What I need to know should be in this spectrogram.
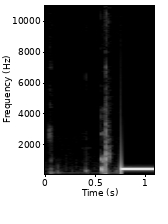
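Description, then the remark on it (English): A few faint, clipped bits of voice give way to a loud censor bleep: one steady, pure mid-pitched tone that cuts in abruptly and holds unbroken to the end. “Now I got to bleep that out.”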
